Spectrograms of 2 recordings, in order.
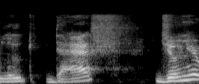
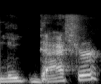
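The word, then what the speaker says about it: Dashjr: Some people call him Luke Dash Jr., which that is his name. I've heard some people call him Luke Dasher, and then I've heard some people call him Luke Dasher Jr.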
